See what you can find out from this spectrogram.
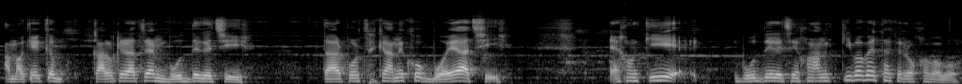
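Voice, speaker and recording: A performer plays an anxious young man from a cartoon village. He sounds worried and pleading, repeating himself in a plain, middle-pitched voice. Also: moderate pace, pauses often, a little hiss or hum, lightly acted. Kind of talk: amateur cartoon voice acting.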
